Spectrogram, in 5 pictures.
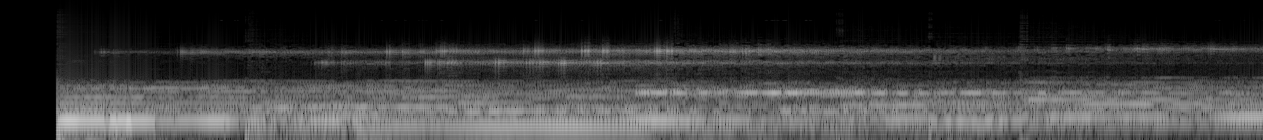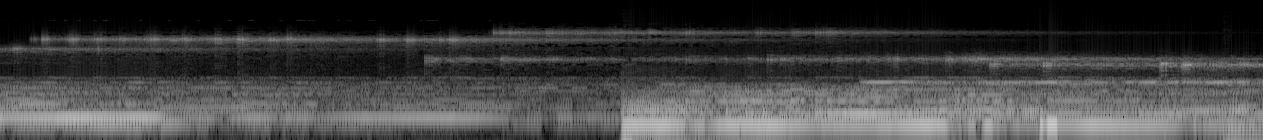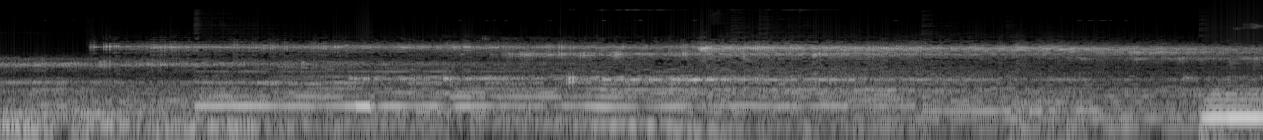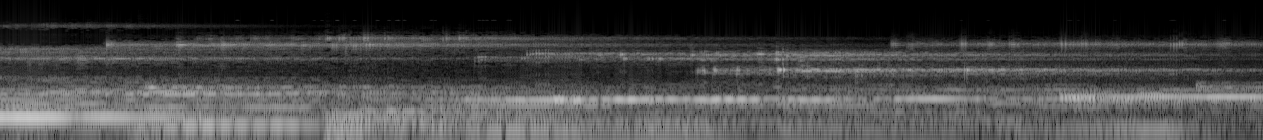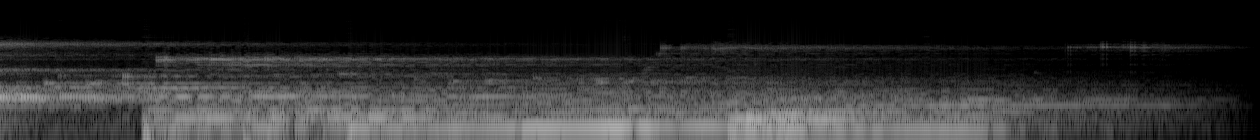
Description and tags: Short soundscapes generated in the percussion synthesizer Chromaphone, a physical modeling synthesizer, recorded live to disk.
